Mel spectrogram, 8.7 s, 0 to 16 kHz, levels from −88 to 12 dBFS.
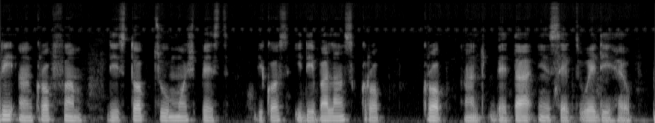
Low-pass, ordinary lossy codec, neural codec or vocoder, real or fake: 14.4 kHz; none; none; real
